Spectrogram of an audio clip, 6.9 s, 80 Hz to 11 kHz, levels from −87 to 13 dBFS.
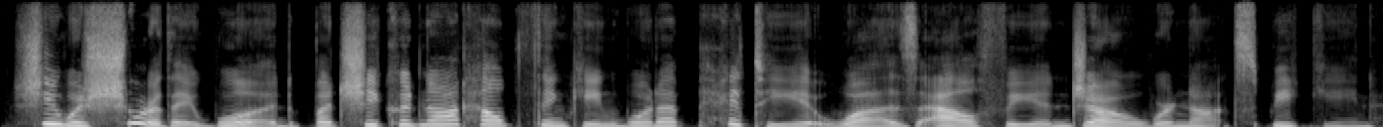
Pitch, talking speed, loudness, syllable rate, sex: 235 Hz, 190 wpm, -18 LUFS, 4.0 syllables/s, female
